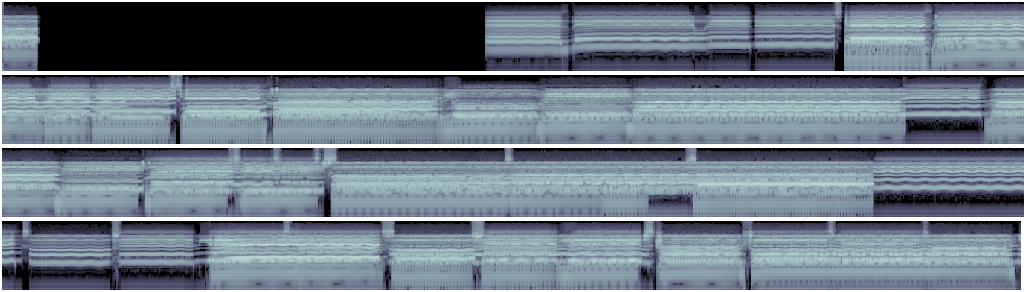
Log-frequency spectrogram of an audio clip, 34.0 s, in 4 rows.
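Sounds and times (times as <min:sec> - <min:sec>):
all voices: 0:07.0 - 0:16.1, 0:16.7 - 0:25.8, 0:27.2 - 0:34.0.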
